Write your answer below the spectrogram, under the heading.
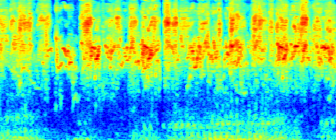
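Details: Several yellow male budgerigars in a colony aviary, dense scratchy warbling with quick high chirps, pulsing in short bursts throughout.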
